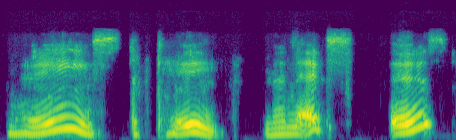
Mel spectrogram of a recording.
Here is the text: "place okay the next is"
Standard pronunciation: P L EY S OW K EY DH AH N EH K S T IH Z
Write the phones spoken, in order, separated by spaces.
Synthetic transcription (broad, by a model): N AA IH S OW K EY DH AH N EH K S T IH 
